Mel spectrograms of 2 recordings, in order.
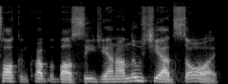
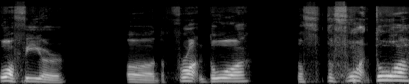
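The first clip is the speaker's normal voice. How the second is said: tentative put-on Boston accent. Trying to work a boston accent into a character voice: boston accent. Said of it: "that Boston accent".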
